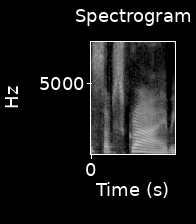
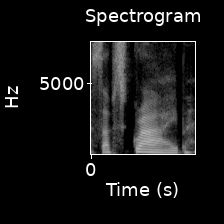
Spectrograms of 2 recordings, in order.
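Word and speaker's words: subscribe: 아니라 슈얼 그래서 싸 브라 아이비 게 아니란 썹 스크라이브 이렇게 발음을 하셔야 됩니다 섭 스크라이브 이렇게 끝에 있는 이 발음하지 않고 그 담이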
